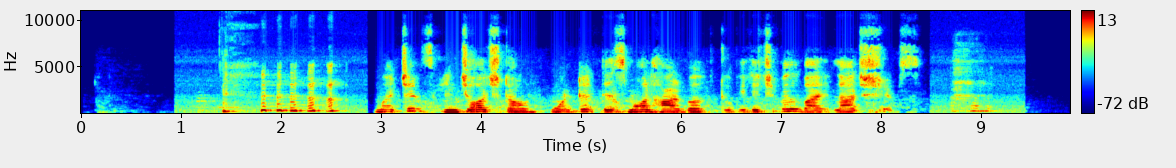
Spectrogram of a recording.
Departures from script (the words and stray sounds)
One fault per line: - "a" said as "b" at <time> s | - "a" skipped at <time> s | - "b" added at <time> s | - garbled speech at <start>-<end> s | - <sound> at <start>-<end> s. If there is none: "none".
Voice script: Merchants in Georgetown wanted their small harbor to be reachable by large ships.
- laugh at 1.2-2.7 s
- laugh at 8.7-9.3 s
